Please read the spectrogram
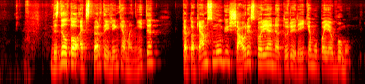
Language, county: Lithuanian, Kaunas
